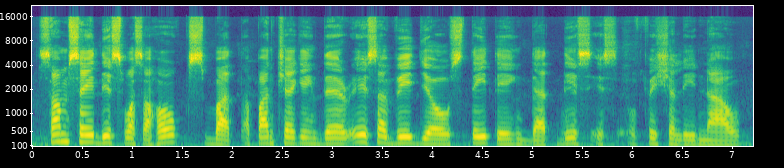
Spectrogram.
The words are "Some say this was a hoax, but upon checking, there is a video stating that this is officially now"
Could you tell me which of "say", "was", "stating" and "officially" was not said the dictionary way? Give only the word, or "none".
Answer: was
